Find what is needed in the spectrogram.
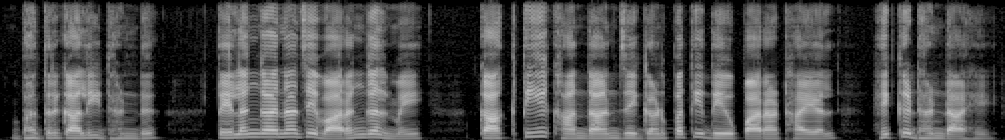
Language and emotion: Sindhi, neutral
